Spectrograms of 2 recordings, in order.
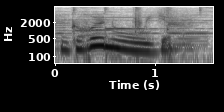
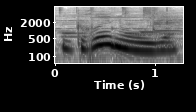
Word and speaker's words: grenouille: Et pour le son y final, essayez de le prononcer comme le début du mot anglais yes. Allez-y, on répète, grenouille.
